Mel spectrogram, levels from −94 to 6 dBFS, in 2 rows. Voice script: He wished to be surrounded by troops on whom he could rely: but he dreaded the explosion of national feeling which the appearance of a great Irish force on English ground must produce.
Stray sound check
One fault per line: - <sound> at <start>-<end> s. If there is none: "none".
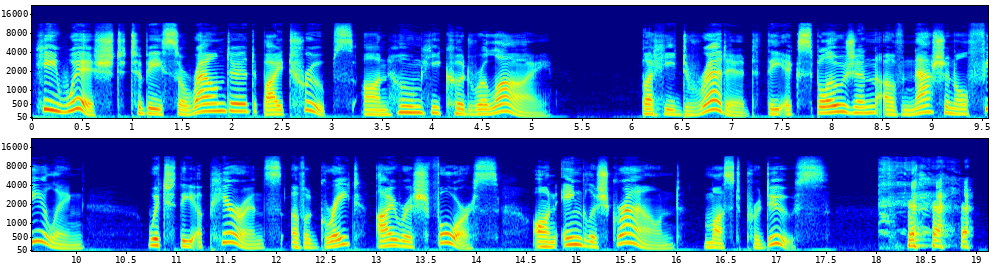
- laugh at 18.0-19.0 s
